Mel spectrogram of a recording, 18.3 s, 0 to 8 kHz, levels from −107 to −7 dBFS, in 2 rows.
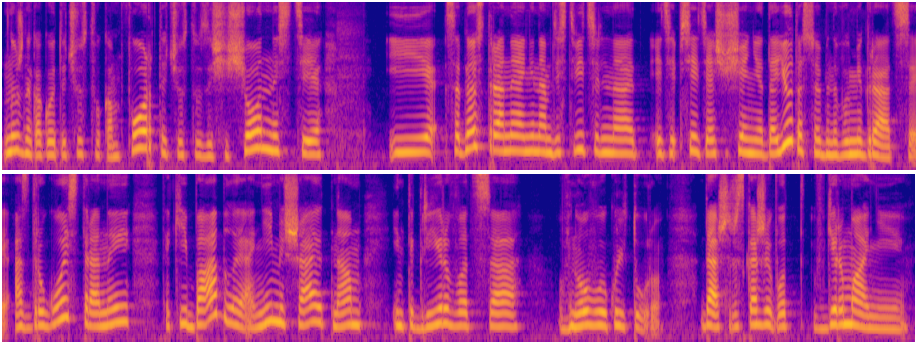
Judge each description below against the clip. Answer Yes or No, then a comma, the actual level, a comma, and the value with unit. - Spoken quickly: No, average, 130 wpm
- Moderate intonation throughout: Yes, average, 3.6 semitones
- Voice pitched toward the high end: Yes, high, 205 Hz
